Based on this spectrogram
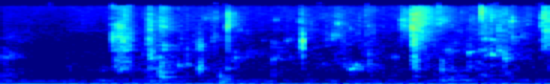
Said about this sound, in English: A little bit of bath time fun. Splashing the bath. Bath time fun.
